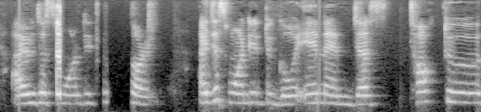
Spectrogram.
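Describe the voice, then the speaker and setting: High-pitched female voice in a Pakistani accent. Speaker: health and fitness coach. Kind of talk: storytelling interview. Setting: webcast. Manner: animated.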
